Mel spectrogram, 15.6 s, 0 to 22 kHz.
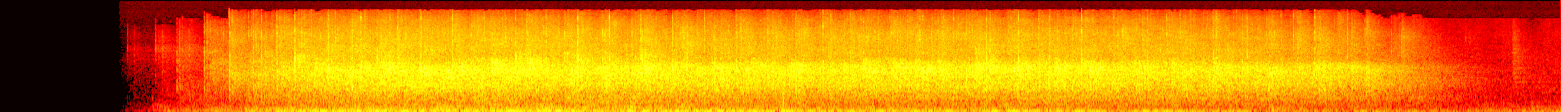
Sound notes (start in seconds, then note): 1.6 audience applause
